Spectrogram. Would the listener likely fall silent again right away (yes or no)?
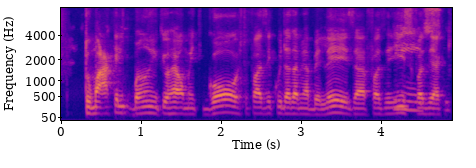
yes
